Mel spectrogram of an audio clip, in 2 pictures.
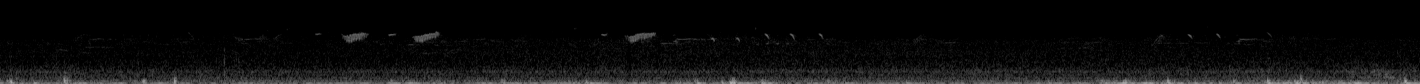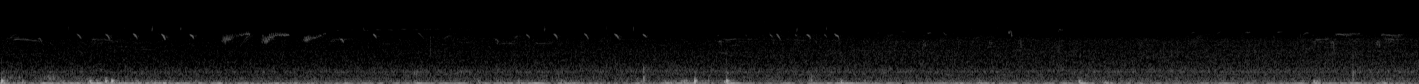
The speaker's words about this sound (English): Start recording vocalizations, song of the wild banded male.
